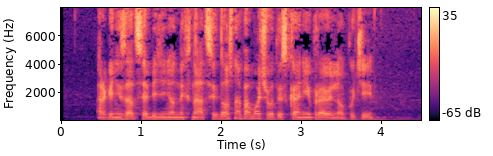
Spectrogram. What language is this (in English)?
Russian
